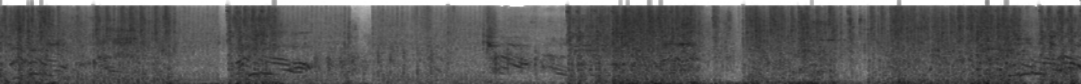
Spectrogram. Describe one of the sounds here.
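A gun fires in bursts indoors.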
